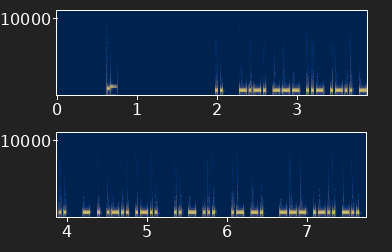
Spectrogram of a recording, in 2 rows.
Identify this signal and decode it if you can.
Morse code, heard as a keyed tone, about 37 wpm, 700 Hz. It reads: I COULD TELL ITS AN OLD
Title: Sentences from Top 1000 Words - Review Part 2 - 40wpm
